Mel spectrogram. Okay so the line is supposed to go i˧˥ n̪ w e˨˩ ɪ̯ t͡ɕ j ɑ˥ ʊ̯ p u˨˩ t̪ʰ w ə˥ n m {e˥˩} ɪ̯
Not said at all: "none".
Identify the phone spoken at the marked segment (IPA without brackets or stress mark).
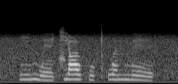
e˥˩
